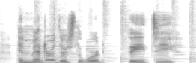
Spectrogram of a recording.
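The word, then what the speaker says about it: 飞机: In Korean, it's easy to say peiji because there's no F sound in Korean. But we can just go with the English pronunciation and say feiji with the F sound instead of a P sound.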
